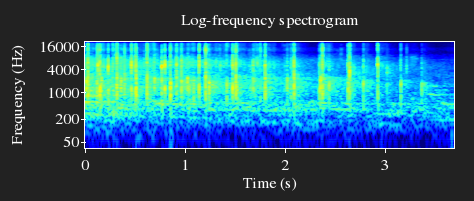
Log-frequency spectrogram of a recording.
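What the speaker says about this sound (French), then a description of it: "Des applaudissements" Scattered clapping from an audience at a junior cycling tour prize-giving in Martinique, moderately loud at first and then thinning into sparse individual claps.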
